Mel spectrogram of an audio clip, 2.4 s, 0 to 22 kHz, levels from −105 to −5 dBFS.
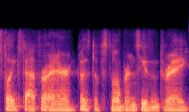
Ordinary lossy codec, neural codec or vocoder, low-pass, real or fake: Opus, 24 kbps; codec, 24 kHz, 0.9 kbps, WavTokenizer, medium music audio release; 7.2 kHz; fake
